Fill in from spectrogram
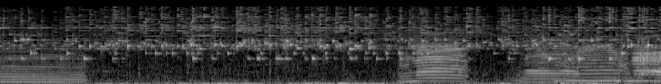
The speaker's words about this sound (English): In late afternoon, a shepherd brings his 50-belled sheep down from the mountains to be milked and turned in for the night.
